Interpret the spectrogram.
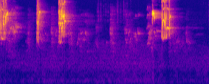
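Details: Lovebirds in a group repelling each other: a handful of harsh, high squawky chirps, three early and two close together near the end, with quiet pauses between.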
